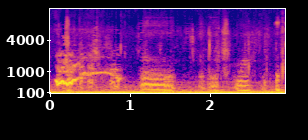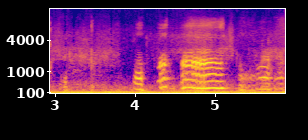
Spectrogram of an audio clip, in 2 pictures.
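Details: Standard Poodle puppies, 17 days old, indoors in a bigger new home: soft, brief whimpers and short squeaky yips scattered through the stretch, quiet beneath a steady low electrical hum.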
